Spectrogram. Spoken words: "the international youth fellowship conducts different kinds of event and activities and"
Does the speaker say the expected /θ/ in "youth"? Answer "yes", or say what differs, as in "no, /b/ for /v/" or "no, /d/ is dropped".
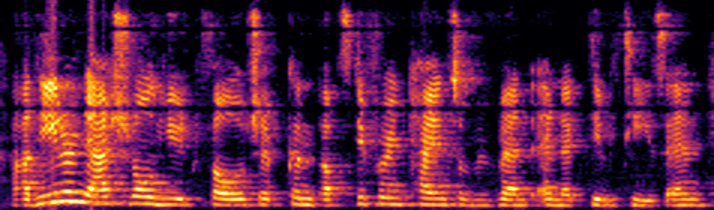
no, /t/ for /θ/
